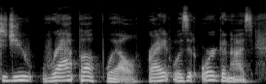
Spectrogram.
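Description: A woman with a Southern US accent, fairly low in pitch, at a moderate pace, in a very clean recording with a silent background. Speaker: business school educator and author. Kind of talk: interview conversation.

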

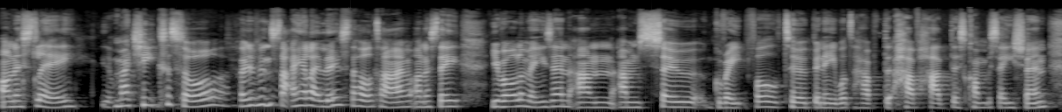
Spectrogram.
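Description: A woman's medium-pitched voice with a Liverpool accent and ordinary pitch variation. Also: moderate pace. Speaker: panel moderator. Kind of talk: panel moderation.

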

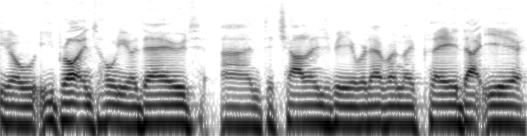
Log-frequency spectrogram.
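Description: Someone with an Irish accent talks at a fairly quick pace in a dark, mellow tone. The recording is very clean, with a silent background. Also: man. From Ireland, County Meath. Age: 40s. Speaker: retired footballer. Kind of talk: casual interview.

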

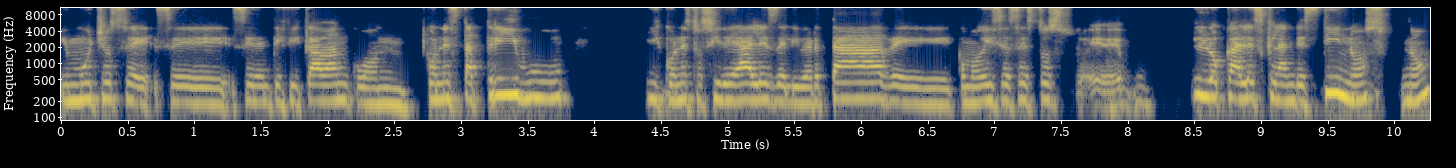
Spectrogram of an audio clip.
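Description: The voice is a woman's with a bright, sharp tone. She speaks at a fairly slow pace. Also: medium pitch for a woman, ordinary pitch variation. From Mexico, Mexico City. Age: 30s. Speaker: literary podcast host. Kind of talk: interview conversation.

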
